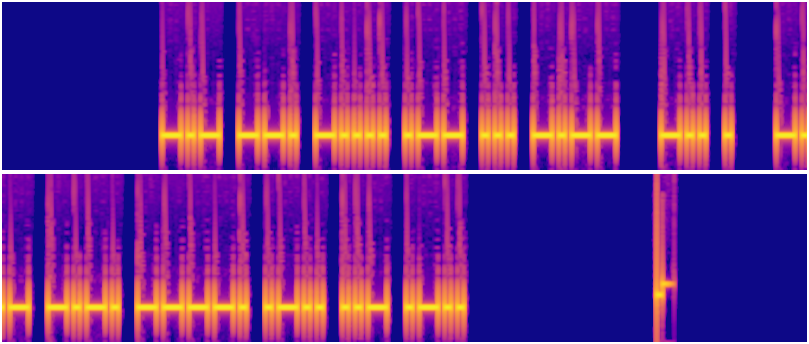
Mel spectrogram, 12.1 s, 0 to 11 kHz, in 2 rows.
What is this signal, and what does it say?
Morse code, heard as a keyed tone, about 25 wpm, 700 Hz. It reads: KG6WSY DE KC9LUL
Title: USA Callsign DE Callsign - 6 Characters - 25wpm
